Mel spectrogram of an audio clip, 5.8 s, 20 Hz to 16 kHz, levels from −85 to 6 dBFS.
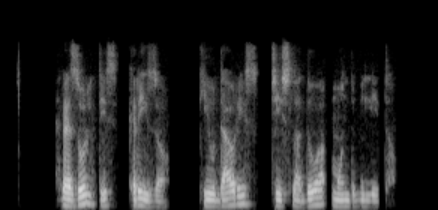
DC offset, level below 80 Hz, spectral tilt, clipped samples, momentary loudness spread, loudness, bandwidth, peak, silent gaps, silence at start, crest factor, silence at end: under 0.1%; -60 dBFS; -6 dB/octave; under 0.1%; 11 LU; -20 LUFS; 7.8 kHz; -2 dBFS; 1.58-1.71 s, 2.26-2.64 s, 3.45-3.60 s, 4.37-4.41 s, 5.07-5.12 s; 0.75 s; 18 dB; 0.6 s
